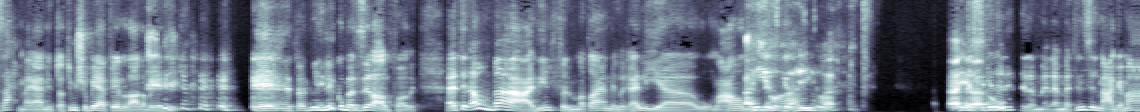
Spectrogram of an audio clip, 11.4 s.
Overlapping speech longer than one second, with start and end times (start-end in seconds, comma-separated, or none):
none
